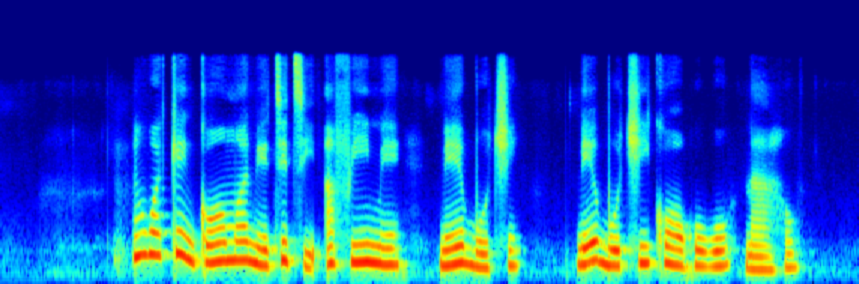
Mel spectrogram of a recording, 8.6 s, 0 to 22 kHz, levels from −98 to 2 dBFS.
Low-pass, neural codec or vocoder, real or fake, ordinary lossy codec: 10.8 kHz; codec, 24 kHz, 0.9 kbps, WavTokenizer, large speech release; fake; none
